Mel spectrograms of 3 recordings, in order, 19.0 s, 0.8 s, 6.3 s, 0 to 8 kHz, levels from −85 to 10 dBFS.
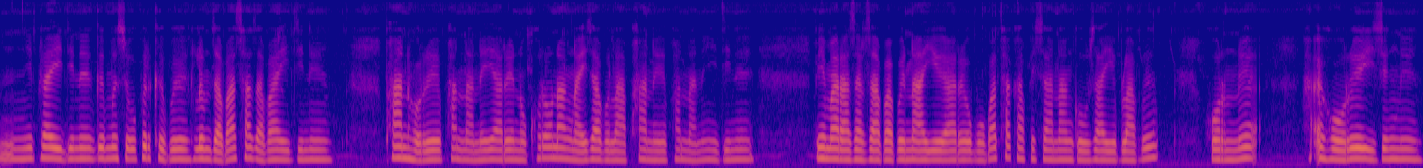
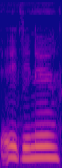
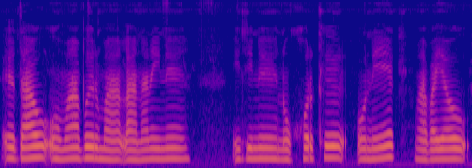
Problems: constant background noise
